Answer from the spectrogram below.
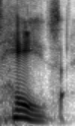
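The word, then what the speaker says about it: Hegyes: I think it's pronounced Hayes. Correct me if I'm wrong.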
